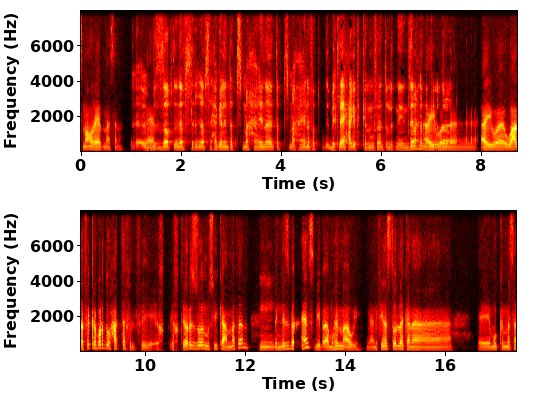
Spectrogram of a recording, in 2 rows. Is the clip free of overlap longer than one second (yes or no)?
yes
